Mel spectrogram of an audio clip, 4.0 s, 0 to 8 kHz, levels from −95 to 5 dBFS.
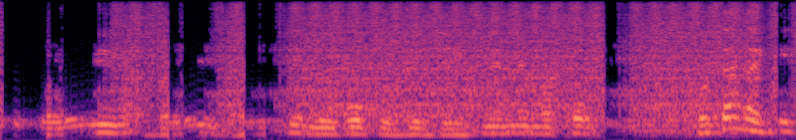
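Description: A speech recording in which a second voice keeps intruding: the other side's voice leaking through, heard briefly at 0.00 to 0.04 s, again from 0.54 to 0.86 s, and then continuously from 1.06 s to the end, roughly 10 to 15 dB under the main talker. It is likely residual loudspeaker echo the canceller failed to remove, and unlike crosstalk it follows the far party's speech. Separately, the talker's own voice is speech suppressed in double talk at 0.03 to 0.51 s, 0.86 to 1.06 s and 1.24 to 1.37 s, sinking by around 20 to 25 dB while both sides overlap. This is not a dropout, because the dips likely coincide with far-side playback as the canceller ducks everything it cannot separate.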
